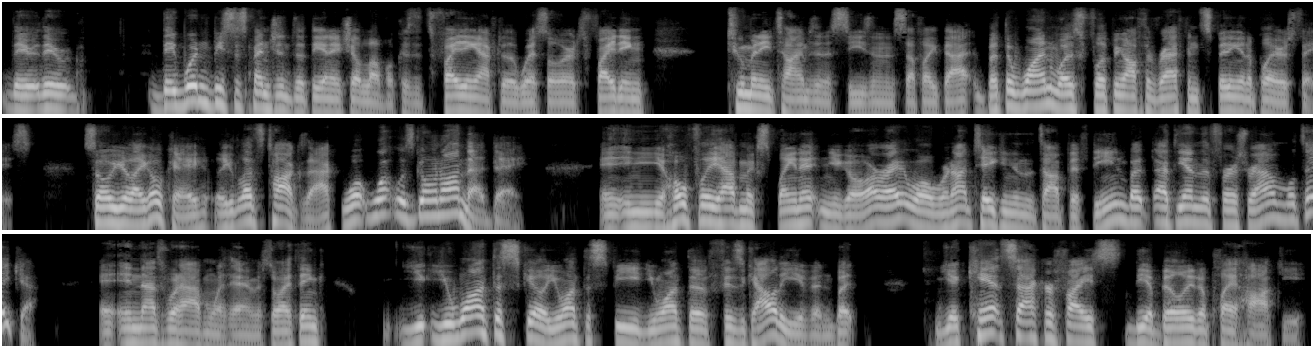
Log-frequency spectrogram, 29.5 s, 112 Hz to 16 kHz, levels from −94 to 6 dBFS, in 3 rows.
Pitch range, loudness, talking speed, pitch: 110-150 Hz, -25 LUFS, 250 wpm, 125 Hz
